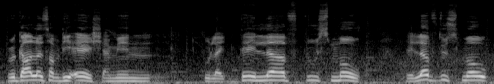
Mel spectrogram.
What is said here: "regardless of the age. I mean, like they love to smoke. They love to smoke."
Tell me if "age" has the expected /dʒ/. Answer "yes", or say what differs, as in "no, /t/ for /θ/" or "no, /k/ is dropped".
no, /ʃ/ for /dʒ/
